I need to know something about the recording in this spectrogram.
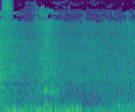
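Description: Steady low background rumble with a faint even hiss above it.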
